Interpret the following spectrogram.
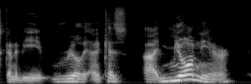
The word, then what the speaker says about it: Mjolnir: to be really because Mjolnir, the Mjolnir, that's how you say it.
